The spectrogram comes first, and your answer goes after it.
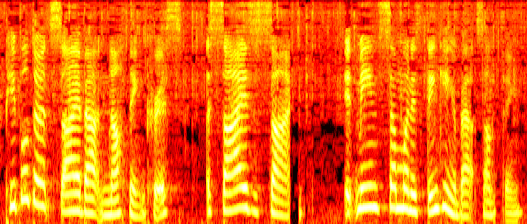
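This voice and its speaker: A caring, teasing big sister, noisy kitchen. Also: female voice, a little high, lively intonation, brisk. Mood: teasing, curious. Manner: teasing, reassuring, probing with questions. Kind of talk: radio drama acting for English learners. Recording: clear background noise of sizzling cooking. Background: frying and stirring kitchen sounds.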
